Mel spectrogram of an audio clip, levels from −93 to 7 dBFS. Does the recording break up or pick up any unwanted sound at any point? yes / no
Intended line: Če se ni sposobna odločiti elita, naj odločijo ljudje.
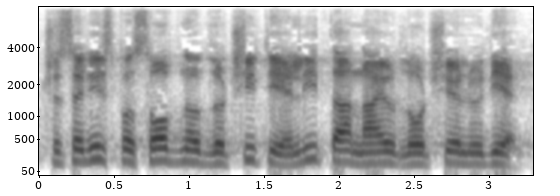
no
